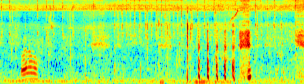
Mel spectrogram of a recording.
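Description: Mountain bikes being handled by hand: a run of irregular clicks and light knocks, freewheel ticking among them, starting about four seconds in, over a quiet outdoor background. A brief voice-like sound comes shortly after the start.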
